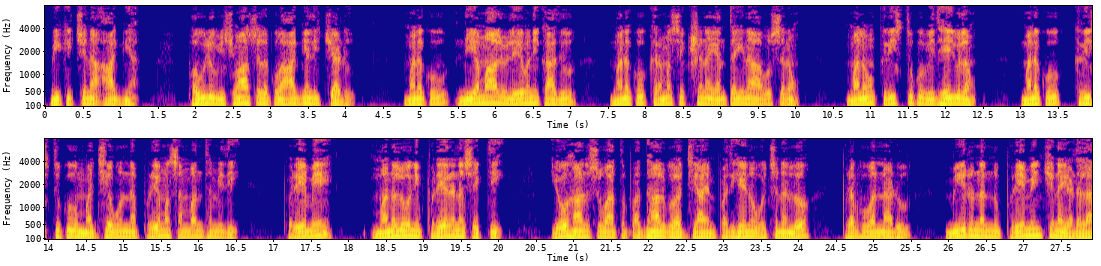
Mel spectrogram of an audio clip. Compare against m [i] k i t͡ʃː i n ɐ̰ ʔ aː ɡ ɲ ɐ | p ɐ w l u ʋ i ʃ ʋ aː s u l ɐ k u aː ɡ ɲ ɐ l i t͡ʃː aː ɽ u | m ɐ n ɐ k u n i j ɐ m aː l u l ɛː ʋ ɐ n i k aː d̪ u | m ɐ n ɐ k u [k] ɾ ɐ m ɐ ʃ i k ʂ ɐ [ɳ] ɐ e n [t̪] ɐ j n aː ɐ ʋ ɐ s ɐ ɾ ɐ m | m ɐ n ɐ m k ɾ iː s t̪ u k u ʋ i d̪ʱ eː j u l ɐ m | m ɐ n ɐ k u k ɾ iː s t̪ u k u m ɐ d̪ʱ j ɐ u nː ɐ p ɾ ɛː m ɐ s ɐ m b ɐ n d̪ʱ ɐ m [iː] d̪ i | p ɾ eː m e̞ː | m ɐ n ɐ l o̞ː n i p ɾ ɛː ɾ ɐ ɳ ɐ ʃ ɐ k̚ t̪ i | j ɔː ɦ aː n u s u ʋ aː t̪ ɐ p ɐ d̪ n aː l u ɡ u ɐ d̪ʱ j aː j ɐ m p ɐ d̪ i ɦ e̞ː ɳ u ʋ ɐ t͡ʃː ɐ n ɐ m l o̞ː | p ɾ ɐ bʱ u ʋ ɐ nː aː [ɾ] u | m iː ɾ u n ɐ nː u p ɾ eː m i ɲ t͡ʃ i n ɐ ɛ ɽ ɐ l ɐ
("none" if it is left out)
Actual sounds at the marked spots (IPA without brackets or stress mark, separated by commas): iː, k, ɳ, t̪, i, ɽ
